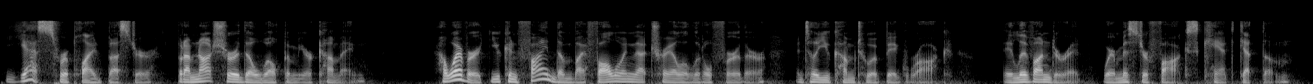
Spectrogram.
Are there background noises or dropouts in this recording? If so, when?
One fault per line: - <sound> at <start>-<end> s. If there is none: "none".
none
